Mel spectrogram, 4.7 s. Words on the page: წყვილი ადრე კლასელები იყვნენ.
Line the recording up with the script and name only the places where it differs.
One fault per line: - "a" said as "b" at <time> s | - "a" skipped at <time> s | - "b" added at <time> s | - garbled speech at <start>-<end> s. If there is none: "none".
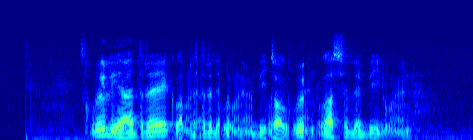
- garbled speech at 1.7-3.2 s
